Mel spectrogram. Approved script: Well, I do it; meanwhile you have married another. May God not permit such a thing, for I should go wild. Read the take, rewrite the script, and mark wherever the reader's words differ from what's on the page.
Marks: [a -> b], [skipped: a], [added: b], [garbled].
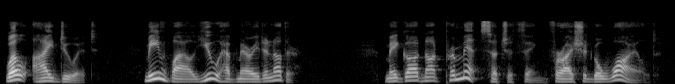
Well, I do it; meanwhile you have married another. May God not permit such a thing, for I should go wild.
